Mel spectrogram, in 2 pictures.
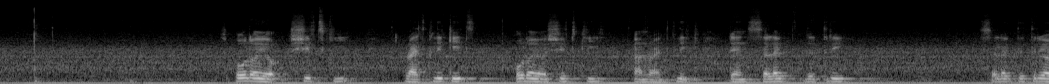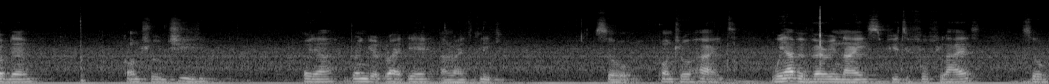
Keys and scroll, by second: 12.0 ctrl+g.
